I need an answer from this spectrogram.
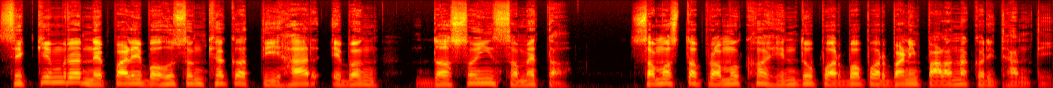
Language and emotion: Odia, neutral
